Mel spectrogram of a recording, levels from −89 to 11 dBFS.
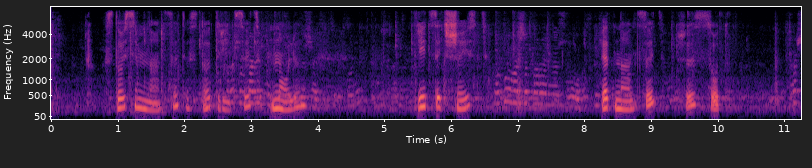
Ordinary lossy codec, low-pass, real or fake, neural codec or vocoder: MP3, 48 kbps; 7.2 kHz; real; none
